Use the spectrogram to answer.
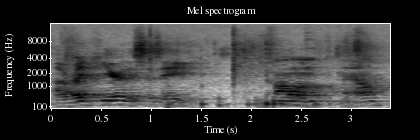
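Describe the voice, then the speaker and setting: A man gives an informal guided tour, explaining each feature in an even, little-varying voice. Heavy cave echo surrounds him, and he is picked up from well away from the microphone. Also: mid-range voice, takes it slowly. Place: inside a cave. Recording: echoing cave, distant mic, clear noise.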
